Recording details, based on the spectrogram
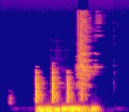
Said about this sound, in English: You walk up and knock on the door, presumably. Mm-hmm. All right. You knock on the door.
